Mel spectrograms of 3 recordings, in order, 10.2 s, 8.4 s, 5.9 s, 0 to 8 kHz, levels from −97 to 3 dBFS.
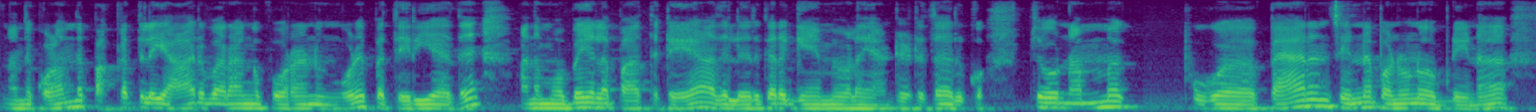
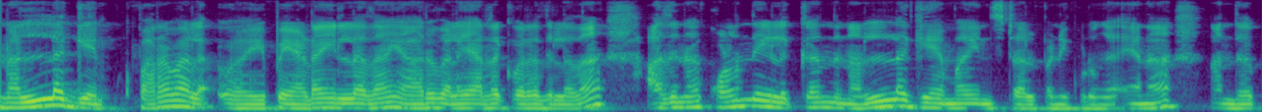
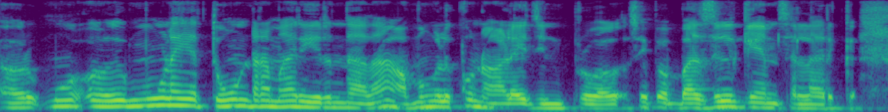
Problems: none marked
